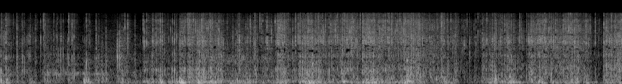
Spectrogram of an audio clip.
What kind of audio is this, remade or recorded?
recorded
